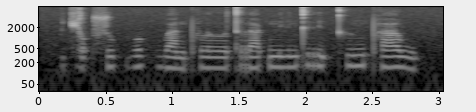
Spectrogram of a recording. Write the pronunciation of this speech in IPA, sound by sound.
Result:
t͡ɕɔ˨˩ʔ su˨˩k̚wo˥˩k̚ ba˨˩n pʰlɤː˧tra˦˥k̚ niː˦˥ntri˥˩ʔ kʰɯ˥˩ŋpʰa˥˩w

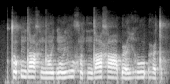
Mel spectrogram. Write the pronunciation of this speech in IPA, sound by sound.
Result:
tɔ̃ʔndɑːxndɔ̃i̯ ɠũi̯vuxɔ̃t ndɑxɑː ɓə˞i̯ ɦuːʔɦə˞t

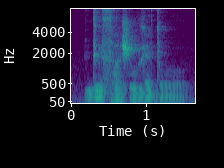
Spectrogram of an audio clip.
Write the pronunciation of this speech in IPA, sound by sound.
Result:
dɨ˦˨ saː˨ʃɔ̃˨ɣɛ˨ doː˨

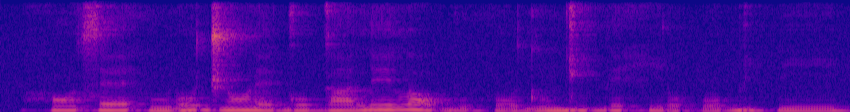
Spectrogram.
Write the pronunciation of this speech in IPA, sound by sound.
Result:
hɔ̃˧sɛ˧hũ˨ ɾo˨˦d͡ʒɔ̃˧ ɾɛ˨ɡo˨ ɡa˧le˦ lɔ˦˨bu˨ho˨ dũ˨˦ɡi˦be˦ hi˦˨ɾo˨k͡po˨˦ bi˦˨k͡pĩ˧

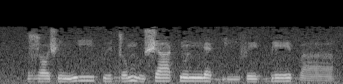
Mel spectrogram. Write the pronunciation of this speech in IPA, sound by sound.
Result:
zɔ˨ʃĩ˨ŋiː˧ pɨ˨˦ do˨˦mu˨ʃaː˧ k͡pũ˦nŋɛ˦˨ɡ͡biː˨feː˧ ɡ͡beː˦ baː˨

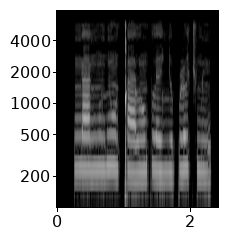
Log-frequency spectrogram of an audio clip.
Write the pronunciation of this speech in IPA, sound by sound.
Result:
ŋæŋũ ʎõǃæ lõple ʎøpɭɯt͡ʃmĩ

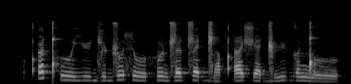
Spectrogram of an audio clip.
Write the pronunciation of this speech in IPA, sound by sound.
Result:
qʼy˦ǃʰuː˨jyː˨d͡ʑy˨ ɖ͡ʐu˦suː˨hũ˦˨ ɖ͡ʐɛ˦ʈ͡ʂɛ˦ɡ͡ǁɛ˨ qʼe˦ʃɛ˨ ɡ͡ǁyː˦ɡɤ˦ ŋ͡ǃuː˨

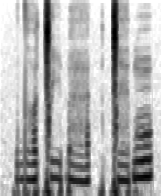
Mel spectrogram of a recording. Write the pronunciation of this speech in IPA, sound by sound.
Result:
dʱʌǀi̤ɓæ̤ | ǀɛ̤ɓũ

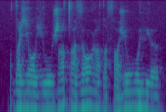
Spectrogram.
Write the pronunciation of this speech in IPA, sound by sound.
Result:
dˤʊʑɔː ʑuːʒʊtˤœ zɔɣɔ dˤəsˤœʒu βʊvʲəː

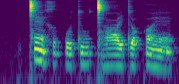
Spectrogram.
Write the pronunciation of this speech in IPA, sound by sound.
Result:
ǀɛ̃xʌk͡po tuɡ͡ǀaʕetu qʷɛ̃

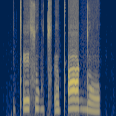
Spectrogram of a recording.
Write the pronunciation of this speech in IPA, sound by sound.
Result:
tʼe˦su˦ɡ t͡sʼɘ˨pʼaː˦ɡdo˨

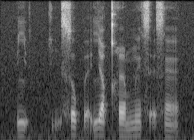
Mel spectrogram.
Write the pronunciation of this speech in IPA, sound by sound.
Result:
lʲɛ̰kːḭ sopɛ̰ lʲɛqʰi mĩsɛ̰sɛ̃

